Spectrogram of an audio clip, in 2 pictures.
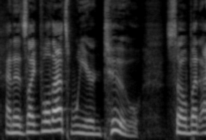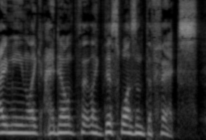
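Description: A man with a fairly high-set voice talks casually through a film. He thinks aloud, halting and restarting his sentences. The sound is very dry, with no room around it. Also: no echo. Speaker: podcast co-host. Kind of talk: casual film commentary chat.

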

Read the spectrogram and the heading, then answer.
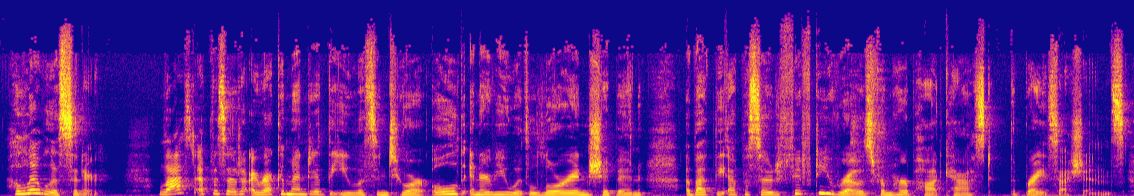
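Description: A woman's voice: mid-range voice, brisk. A woman presenting a podcast segment, speaking to the listener in a friendly, whimsical way. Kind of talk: recommendation segment addressed to listeners.

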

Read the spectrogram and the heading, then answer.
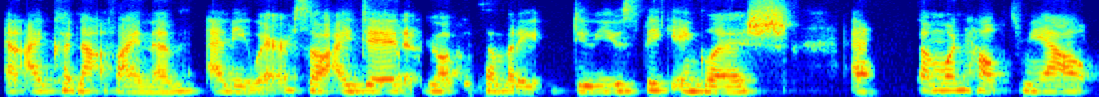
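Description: A woman in her thirties, a teacher being interviewed, telling stories in a chatty, animated way. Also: fairly low pitch, normal speed, slightly rough, rough recording. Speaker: podcast guest, ESL teacher. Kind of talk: casual interview storytelling.

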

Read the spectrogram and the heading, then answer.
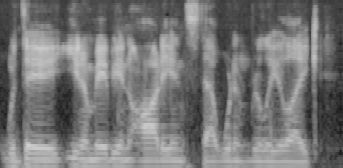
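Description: A man's voice: fairly low pitch, level tone, a little fast, darkish tone, no room sound. A man in his forties co-hosting a podcast in casual chat, on a slightly muffled mic. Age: 40s. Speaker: podcast co-host.

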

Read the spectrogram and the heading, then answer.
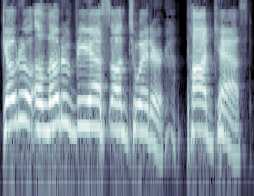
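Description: A man co-hosting a podcast, chatting casually and comedically in an animated, playful, sweary way. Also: extremely high pitch, a little slow. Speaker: podcast co-host.

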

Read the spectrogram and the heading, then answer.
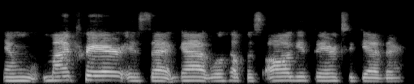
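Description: A woman with a slightly low voice speaks as a podcast host, chatting with a guest. Her manner is effusive and full of appreciation, in a conversational interviewing style. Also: flat delivery, measured pace, bright, forceful tone, rough recording.

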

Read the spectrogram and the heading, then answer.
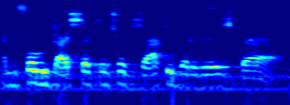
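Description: A man's voice: mid-range voice, fairly quick, a little mellow, slight background noise, rough recording. A man from Ghana giving earnest, motivational money advice in a casual podcast, often repeating himself and checking in with "right?".

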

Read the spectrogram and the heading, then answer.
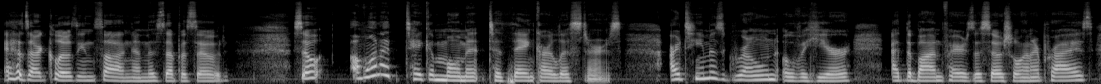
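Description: A woman hosting a podcast, hoarse from a cold, reading an upbeat, grateful intro. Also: mid-range voice, darkish tone. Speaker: podcast host.

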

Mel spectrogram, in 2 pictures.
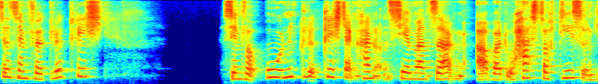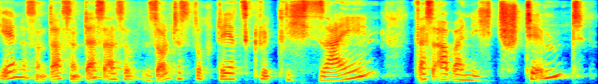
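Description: A woman speaking in a reflective, conversational discussion, deliberate and emphatic in the way she makes her points. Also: medium pitch, creaky, darkish tone, slightly rough. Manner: deliberate, emphatic, uses rhetorical questions.

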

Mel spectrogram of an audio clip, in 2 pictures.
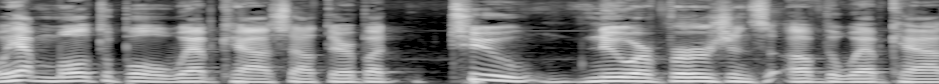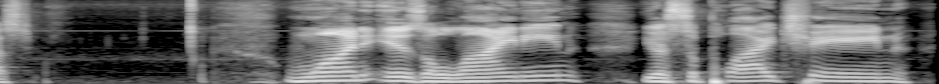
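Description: A man's voice: a little high, clear, resonant tone. A middle-aged man hosting a podcast, upbeat and emphatic, often repeating words as he talks. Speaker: podcast host. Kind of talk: podcast intro and interview.

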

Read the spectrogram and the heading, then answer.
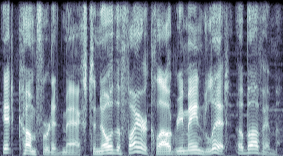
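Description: A man reading a children's adventure audiobook as narrator, in an expressive scripted storytelling style. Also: medium pitch, normal speed, faint music behind.

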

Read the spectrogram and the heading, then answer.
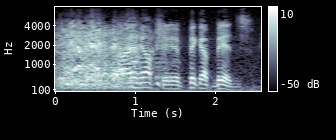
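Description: Man, auctioneer, quiz contestant, lively pitch, muffled old radio, loud audience. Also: slow pace, over a noisy crowd, heavy background noise.

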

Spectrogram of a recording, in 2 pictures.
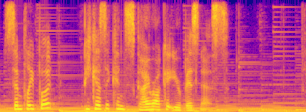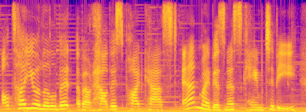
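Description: A middle-aged woman with a slight Canadian accent hosting a scripted solo podcast, enthusiastic and emphatic, slowing down on key words. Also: medium pitch, expressive, over music. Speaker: podcast host.

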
